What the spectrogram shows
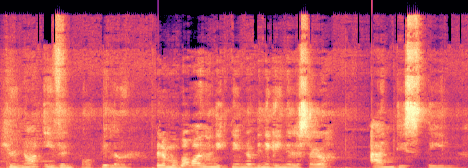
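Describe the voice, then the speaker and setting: A woman's voice: medium pitch, steady tone, quick pace, soft background music, natural voice. A woman playing a domineering young boyfriend. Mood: taunting. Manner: taunting and domineering. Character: pushy, arrogant young male student boyfriend. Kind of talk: Tagalog skit role-play.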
